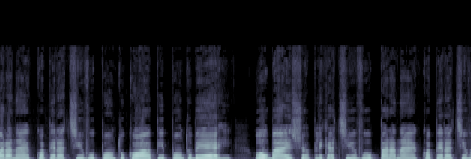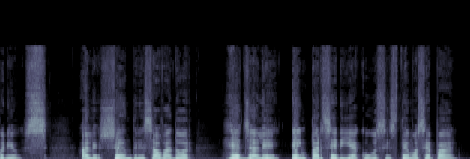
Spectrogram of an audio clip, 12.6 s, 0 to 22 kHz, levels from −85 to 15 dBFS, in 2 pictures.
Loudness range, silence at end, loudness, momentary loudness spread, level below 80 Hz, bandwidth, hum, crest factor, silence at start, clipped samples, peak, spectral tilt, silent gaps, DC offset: 5 LU; 0.2 s; -15 LUFS; 8 LU; -44 dBFS; 16 kHz; none; 14 dB; 0 s; under 0.1%; 0 dBFS; -6.5 dB/octave; none; under 0.1%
